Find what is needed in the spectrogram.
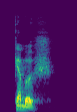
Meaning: head
- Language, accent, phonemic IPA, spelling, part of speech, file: French, France, /ka.bɔʃ/, caboche, noun, LL-Q150 (fra)-caboche.wav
